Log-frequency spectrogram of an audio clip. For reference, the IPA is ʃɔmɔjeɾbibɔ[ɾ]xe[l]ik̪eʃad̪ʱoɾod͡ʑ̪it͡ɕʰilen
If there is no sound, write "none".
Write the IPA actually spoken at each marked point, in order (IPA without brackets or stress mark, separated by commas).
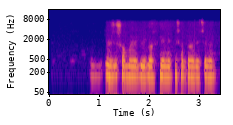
ɾ, l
